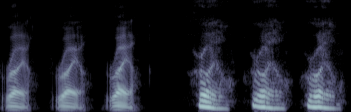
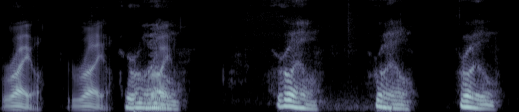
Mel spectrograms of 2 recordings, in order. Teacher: see if you can go lower in pitch on the dark L at the end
